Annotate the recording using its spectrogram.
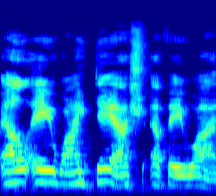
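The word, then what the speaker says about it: Laufey: Leify. Yeah. Which is? They have it spelled out right there. LAY-FAY. So we're going with Leify.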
